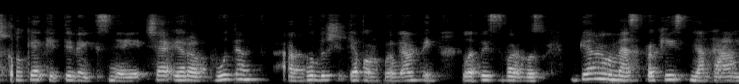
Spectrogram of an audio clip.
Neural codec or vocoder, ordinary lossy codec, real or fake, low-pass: codec, 24 kHz, 1 kbps, SNAC; AAC, 48 kbps; fake; 10.8 kHz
